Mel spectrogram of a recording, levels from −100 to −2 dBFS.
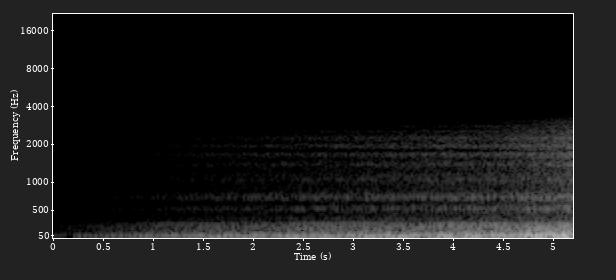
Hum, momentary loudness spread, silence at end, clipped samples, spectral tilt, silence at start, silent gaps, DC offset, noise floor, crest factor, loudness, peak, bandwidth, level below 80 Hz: none; 20 LU; 0 s; under 0.1%; -8 dB/octave; 1.1 s; none; under 0.1%; -79 dBFS; 18 dB; -50 LUFS; -28 dBFS; 3 kHz; -48 dBFS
